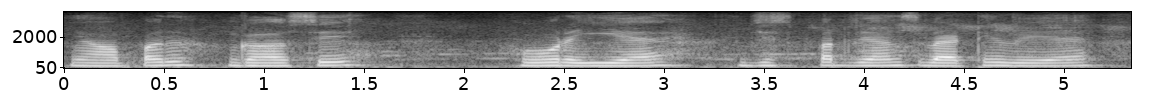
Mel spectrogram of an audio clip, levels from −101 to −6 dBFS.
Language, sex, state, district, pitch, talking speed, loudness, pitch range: Hindi, male, Uttar Pradesh, Shamli, 160 Hz, 125 wpm, -18 LUFS, 150-165 Hz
